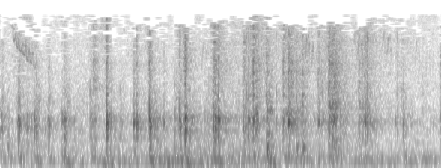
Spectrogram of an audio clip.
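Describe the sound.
Hooves of a horse pulling a landau carriage clip-clop in a steady, even rhythm, with many sharp hoofbeats running through the whole clip and no talk.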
